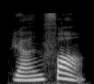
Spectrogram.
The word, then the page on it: 燃放: rán fàng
